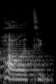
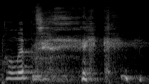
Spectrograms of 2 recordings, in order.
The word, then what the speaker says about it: polyptych: Not politic, polyptych.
